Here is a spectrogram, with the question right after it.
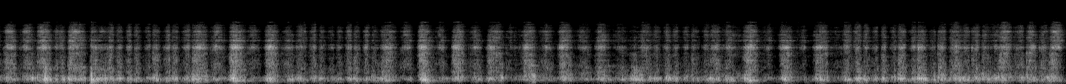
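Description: One hand quickly rubs and scratches across the surface of a round, solid wooden plate with its fingertips and short nails. The result is a dense, irregular run of fast scratching strokes with a steady low-mid wooden tone and bright, raspy edges.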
